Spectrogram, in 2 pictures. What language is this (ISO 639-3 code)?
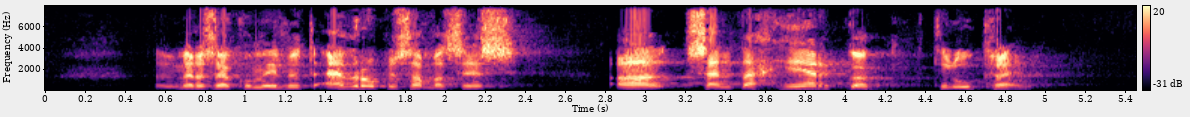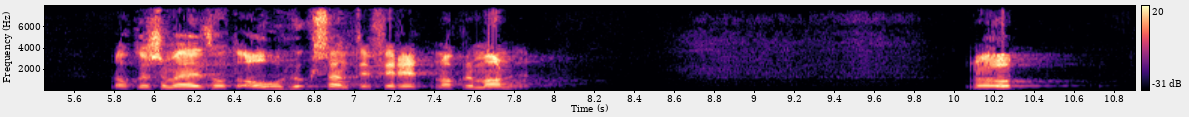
isl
